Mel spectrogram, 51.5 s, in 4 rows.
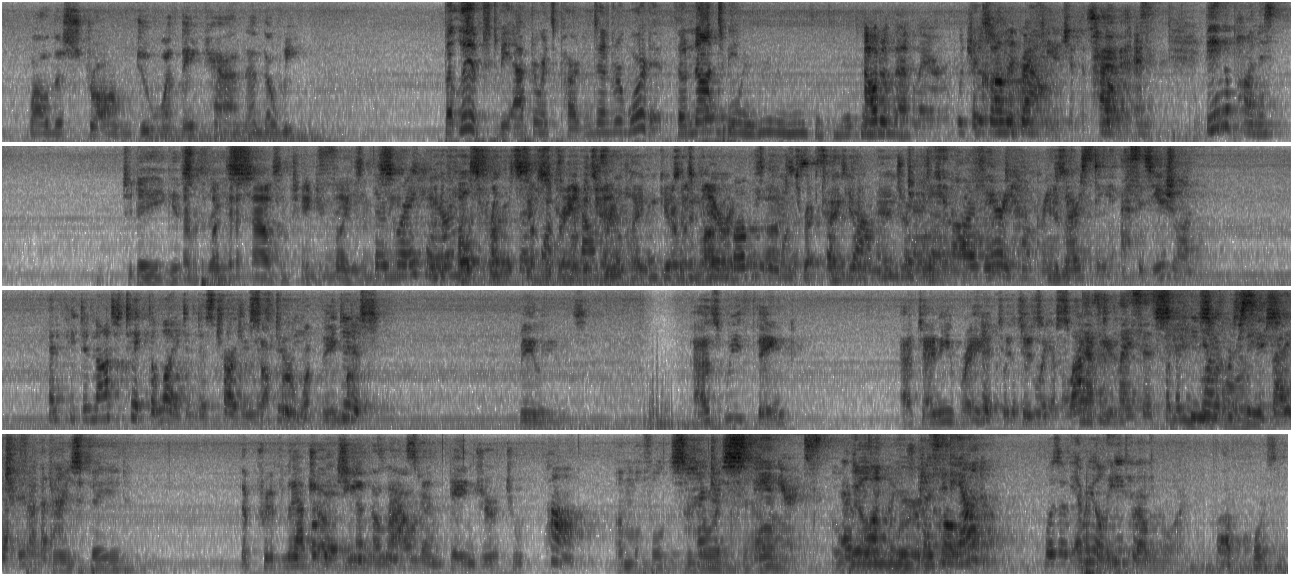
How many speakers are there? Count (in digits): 9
